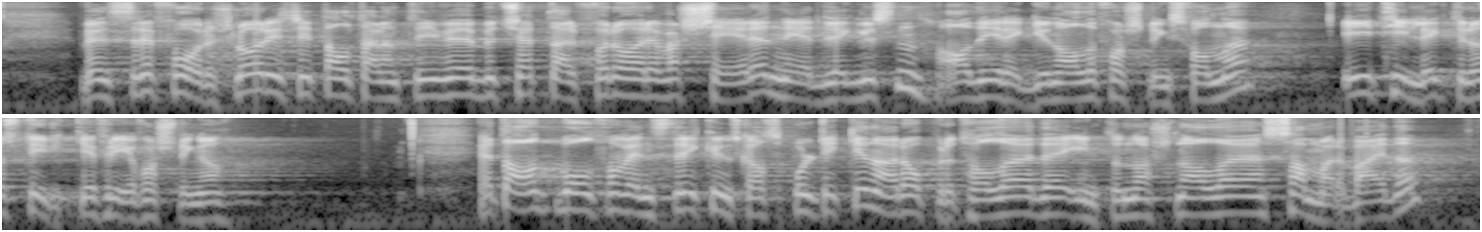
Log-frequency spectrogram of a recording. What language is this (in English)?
Norwegian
